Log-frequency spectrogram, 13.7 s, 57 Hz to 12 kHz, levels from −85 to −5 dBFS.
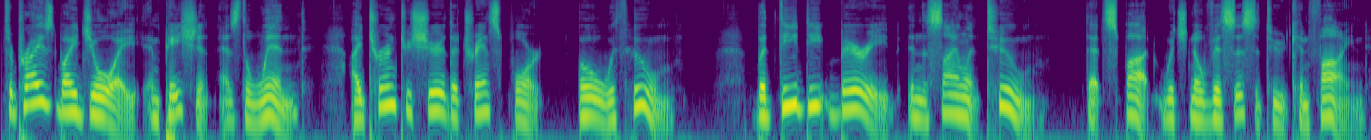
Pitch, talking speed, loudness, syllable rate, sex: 155 Hz, 125 wpm, -21 LUFS, 3.8 syllables/s, male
